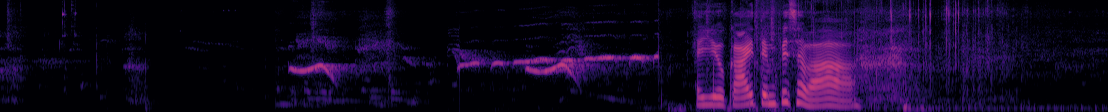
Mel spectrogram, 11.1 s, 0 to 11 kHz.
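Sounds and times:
high whistled tone: 2.8s - 3.6s, 4.6s - 6.6s.

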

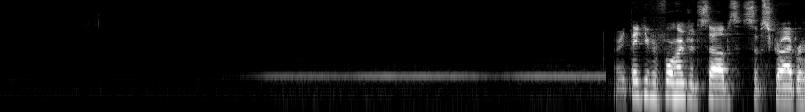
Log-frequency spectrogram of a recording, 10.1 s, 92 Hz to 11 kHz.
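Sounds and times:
steady tone: 2.9s - 7.9s.

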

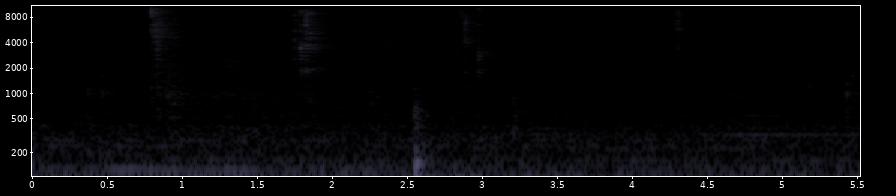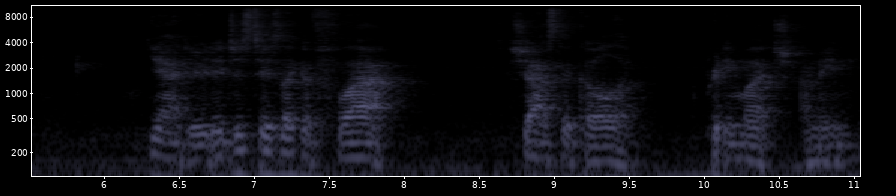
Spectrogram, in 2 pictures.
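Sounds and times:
wet mouth smacks: 0.8s - 1.0s, 1.7s - 2.0s, 2.8s - 3.2s.

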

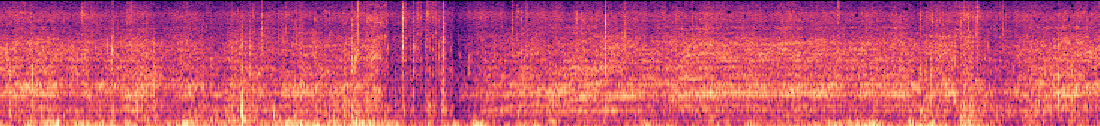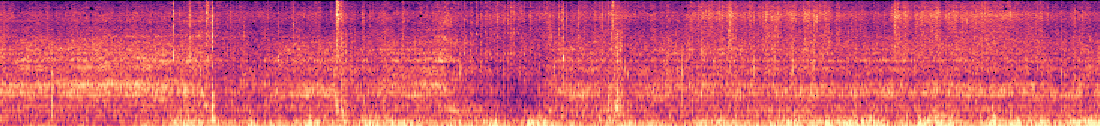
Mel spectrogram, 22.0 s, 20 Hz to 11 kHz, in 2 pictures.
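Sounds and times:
wind rumble on microphone: 0.0s - 10.0s, 10.8s - 22.0s
electric bike motor whining: 0.0s - 22.0s
tyres crunching over gravel: 0.0s - 22.0s.

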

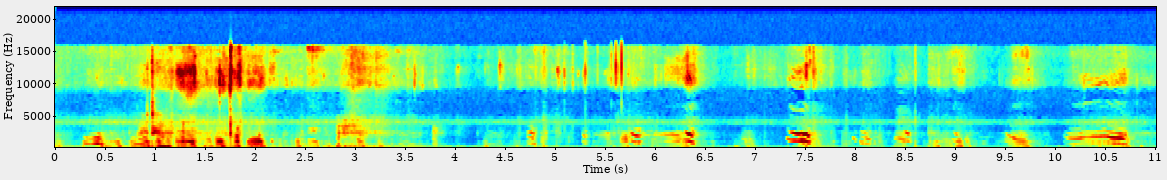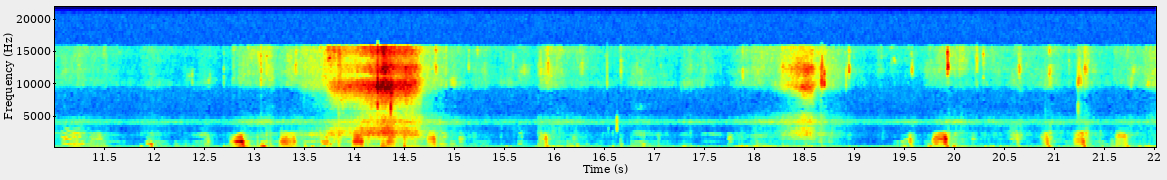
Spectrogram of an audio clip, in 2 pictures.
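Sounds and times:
puppies whimpering and squeaking: 0.0s - 22.0s.

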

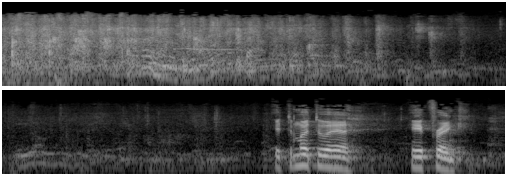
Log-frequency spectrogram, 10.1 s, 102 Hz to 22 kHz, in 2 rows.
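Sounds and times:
audience applause: 0.0s - 4.0s.

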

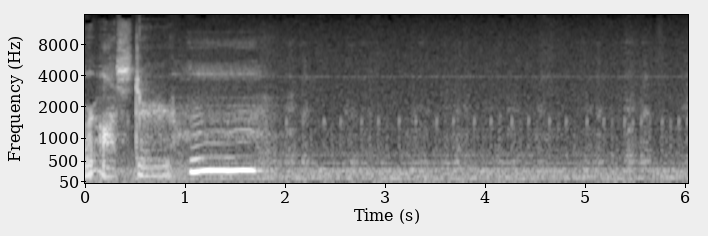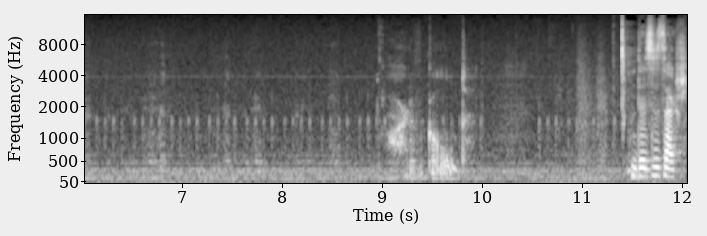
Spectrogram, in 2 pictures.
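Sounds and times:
low hum: 0.0s - 12.0s
pen nib scratching paper: 1.9s - 8.8s.

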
